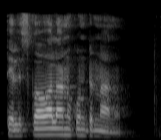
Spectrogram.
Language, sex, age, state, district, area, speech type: Telugu, male, 18-30, Andhra Pradesh, N T Rama Rao, urban, read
